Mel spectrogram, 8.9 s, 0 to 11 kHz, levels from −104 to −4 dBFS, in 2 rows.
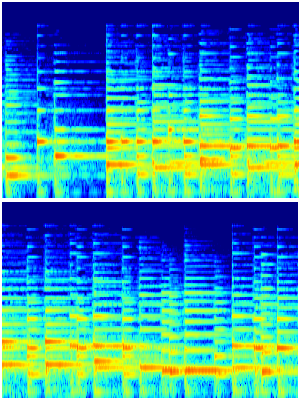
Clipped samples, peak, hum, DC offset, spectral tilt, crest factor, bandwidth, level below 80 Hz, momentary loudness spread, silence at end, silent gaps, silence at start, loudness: under 0.1%; -14 dBFS; none; under 0.1%; -6.5 dB/octave; 16 dB; 7.6 kHz; -58 dBFS; 5 LU; 0 s; none; 0 s; -31 LUFS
